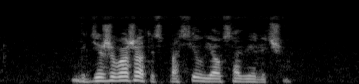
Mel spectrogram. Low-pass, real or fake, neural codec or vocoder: 9.9 kHz; real; none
